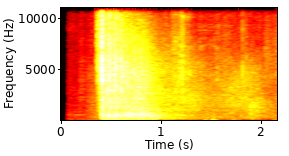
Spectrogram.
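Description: Machine gun firing through a hole in a cinderblock wall: a loud report begins suddenly about half a second in and rings in the room before dying away over about a second.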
